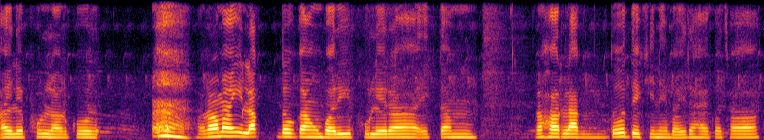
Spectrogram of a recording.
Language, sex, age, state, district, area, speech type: Nepali, female, 45-60, West Bengal, Jalpaiguri, urban, spontaneous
